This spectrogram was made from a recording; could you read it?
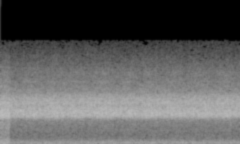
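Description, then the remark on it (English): Water in a river rushes and splashes in a steady, unbroken hiss with no distinct individual splashes, holding an even loudness throughout with no voices, on a very hot day as someone remembers their baptism in the river. “And just to give you a sense of what that feels like and looks like, and because it's a very hot day, I'm going to remember my baptism in this river.”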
